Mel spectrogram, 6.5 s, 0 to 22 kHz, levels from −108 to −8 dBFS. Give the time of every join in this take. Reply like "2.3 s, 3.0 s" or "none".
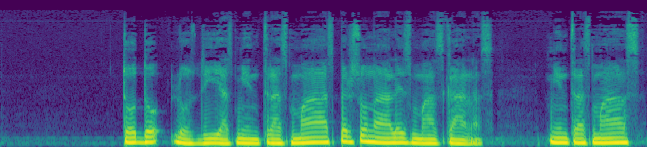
none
